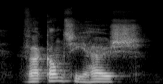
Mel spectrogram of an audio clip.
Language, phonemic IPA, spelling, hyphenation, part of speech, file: Dutch, /vaːˈkɑn.(t)siˌɦœy̯s/, vakantiehuis, va‧kan‧tie‧huis, noun, Nl-vakantiehuis.ogg
- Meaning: holiday home (building used as holiday accommodation)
